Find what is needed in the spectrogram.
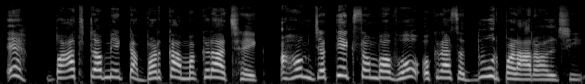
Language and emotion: Maithili, disgusted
